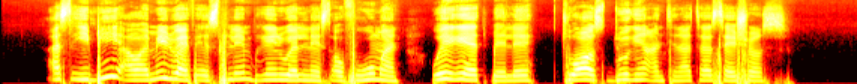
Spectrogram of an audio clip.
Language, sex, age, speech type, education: Nigerian Pidgin, female, 30-45, spontaneous, tertiary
